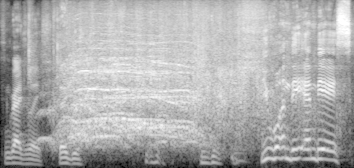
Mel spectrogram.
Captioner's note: cheers and applause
